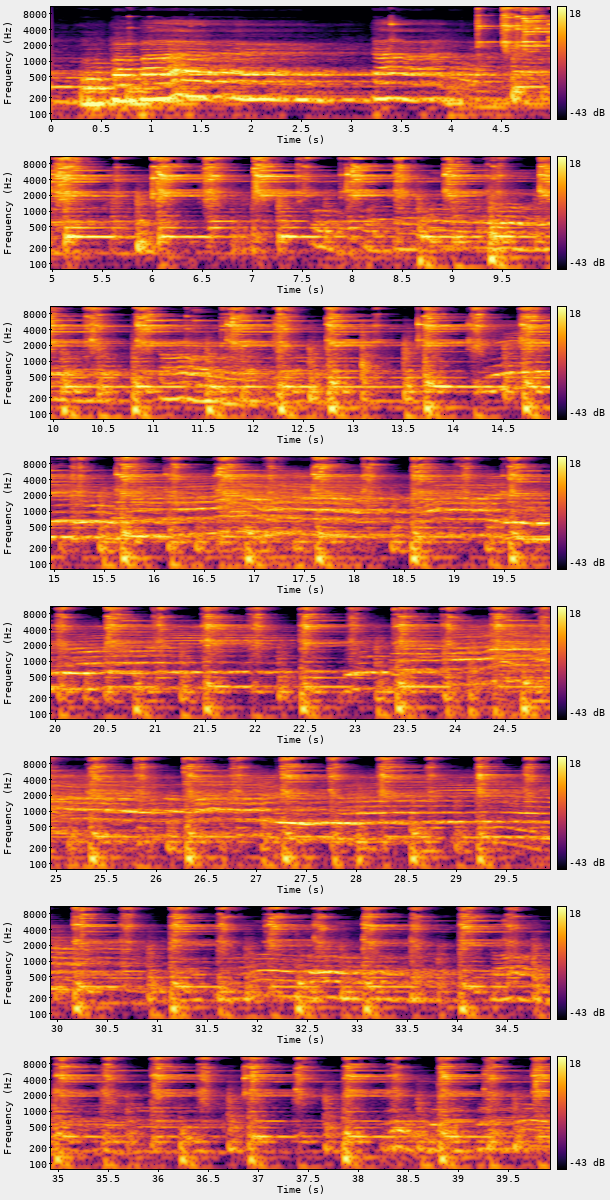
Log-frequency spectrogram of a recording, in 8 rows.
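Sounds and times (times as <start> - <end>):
person singing: 0.0 - 37.1, 37.8 - 39.9
drum strokes: 4.2 - 39.9
small hand cymbals: 4.2 - 39.9.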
